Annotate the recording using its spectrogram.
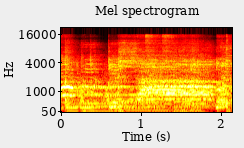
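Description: Live gospel worship song: a male lead singer with backing singers over a band of drums, keyboards and bass guitar, with the sung melody wavering steadily.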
